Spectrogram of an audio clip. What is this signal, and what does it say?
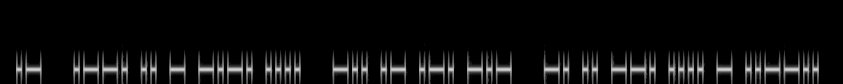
Morse code, heard as a keyed tone, about 25 wpm, 700 Hz. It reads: A PITCH DARK NIGHT?
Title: Sentences from Top 1300 Words 25wpm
